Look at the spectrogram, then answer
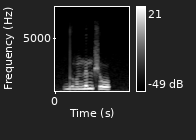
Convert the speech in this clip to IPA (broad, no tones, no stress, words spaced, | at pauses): dʱũnɪnʃu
